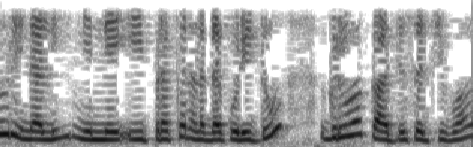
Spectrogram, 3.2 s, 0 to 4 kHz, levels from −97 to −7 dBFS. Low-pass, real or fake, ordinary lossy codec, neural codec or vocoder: 3.6 kHz; real; none; none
